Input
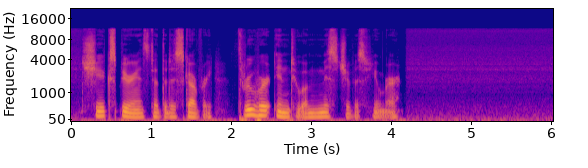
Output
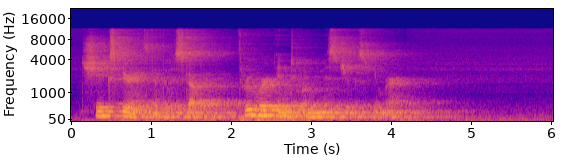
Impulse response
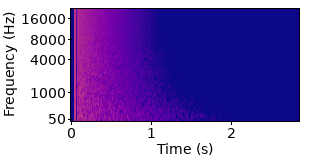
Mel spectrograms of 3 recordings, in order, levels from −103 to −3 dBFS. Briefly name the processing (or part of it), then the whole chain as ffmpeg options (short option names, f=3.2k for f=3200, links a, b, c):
stairwell: -filter_complex "[1:a]atrim=start_sample=2205[a];[0:a][a]afir=irnorm=-1:irlink=0,volume=4dB"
